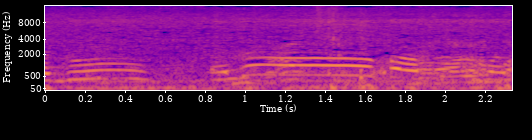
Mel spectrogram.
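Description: High-pitched human voices calling out, with one drawn-out call held for under a second about a second in.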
